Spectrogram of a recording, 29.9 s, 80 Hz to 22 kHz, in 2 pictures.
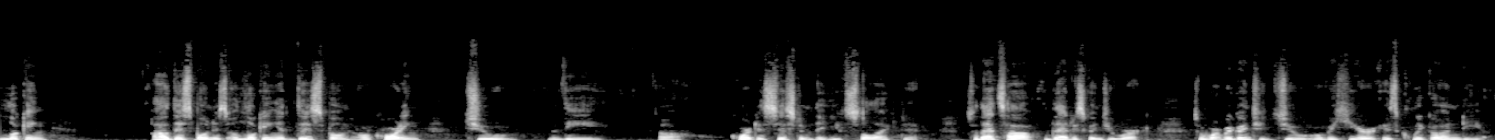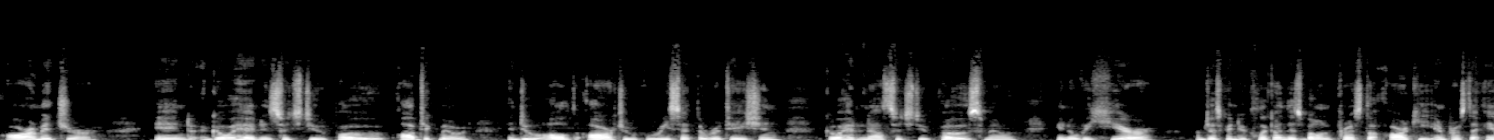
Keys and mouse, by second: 1.9 right click, 6.2 click, 11.6 shift+middle click, 13.1 shift+middle click, 14.7 click, 18.0 click, 20.9 alt+r, 23.4 click, 25.0 shift+middle click, 26.4 middle click, 27.5 right click, 28.7 r, 29.6 right click.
